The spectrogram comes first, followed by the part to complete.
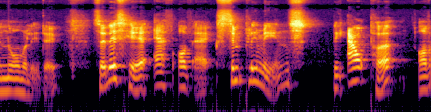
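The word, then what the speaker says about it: f(x): brackets like this and we would pronounce that as f of x that's how you read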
